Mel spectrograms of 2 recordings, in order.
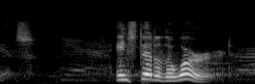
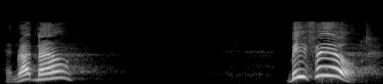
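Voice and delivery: ringing command; 3 semitones higher, 8 dB louder, slower than usual. Retold or imitated. Commanding the crowd to be filled.

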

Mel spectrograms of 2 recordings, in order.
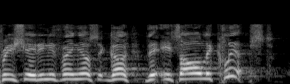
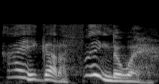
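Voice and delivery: mock disgust; 2 semitones lower than usual. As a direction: sneer at the closet with a laugh. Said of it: "Open the closet".

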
